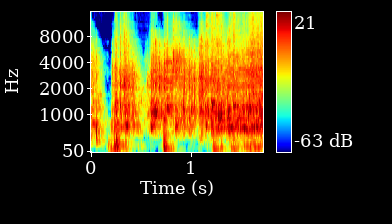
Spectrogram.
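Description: A big handful of dice clatters and rattles across a hard surface in several overlapping bursts, a loud busy jumble of small clicks and scrapes with no one talking.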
